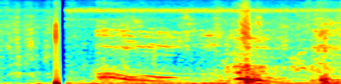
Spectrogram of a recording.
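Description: A sharp knock, then a man's drawn-out groan falling in pitch and a second, shorter one: the strained voice of someone lifting a heavy wooden door panel.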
